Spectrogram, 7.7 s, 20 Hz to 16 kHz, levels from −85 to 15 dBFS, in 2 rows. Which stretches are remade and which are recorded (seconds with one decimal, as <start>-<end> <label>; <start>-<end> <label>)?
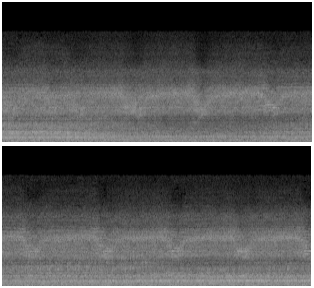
0.0-0.9 recorded; 0.9-3.2 remade; 3.2-5.2 recorded; 5.2-6.0 remade; 6.0-6.5 recorded; 6.5-7.3 remade; 7.3-7.7 recorded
